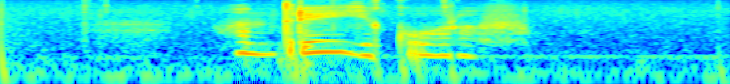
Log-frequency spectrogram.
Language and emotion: Russian, sad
